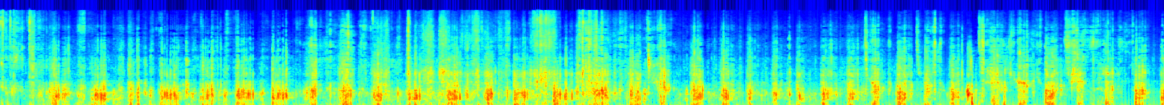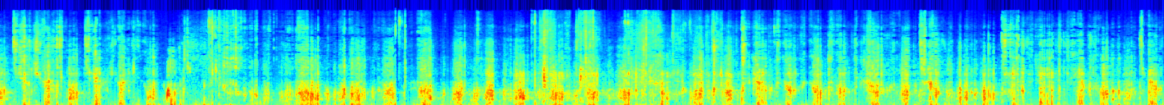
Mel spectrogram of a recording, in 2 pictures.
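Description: Close-miked crunching and chewing of freezer frost and crushed ice, dense and continuous, with a metal spoon scraping through the ice.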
